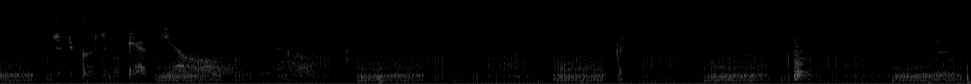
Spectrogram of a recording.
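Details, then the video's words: Pet cat purring as its owner strokes it, one of two cats indoors; a continuous low rumble pulses on each breath in and out, broken by light taps, rustles and brief clicks of handling. "Just some kitty loving & purring"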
